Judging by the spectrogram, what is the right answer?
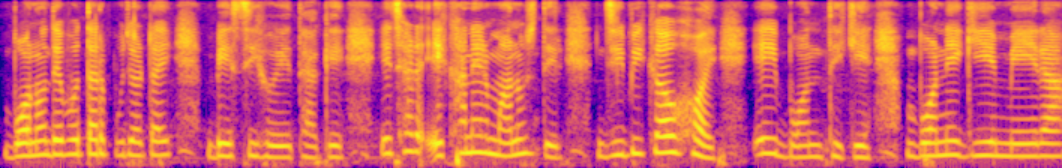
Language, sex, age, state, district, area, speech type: Bengali, female, 18-30, West Bengal, Jhargram, rural, spontaneous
